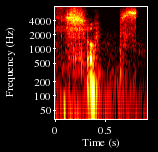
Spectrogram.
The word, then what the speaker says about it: Chumps: Bartholomew Chumps. Chumps. Okay. It is pronounced Chumps.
